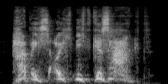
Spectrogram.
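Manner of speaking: triumphierend, sehr hoch und laut; juble, dass du recht hattest; jubelnd. A narrator's reading. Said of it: "rief Denham jubelnd". (jubelnder Triumph)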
